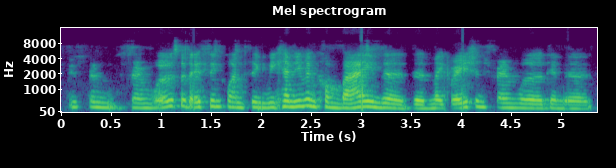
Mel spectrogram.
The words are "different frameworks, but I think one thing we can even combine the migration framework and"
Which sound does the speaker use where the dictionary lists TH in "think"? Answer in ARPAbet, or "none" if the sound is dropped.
TH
